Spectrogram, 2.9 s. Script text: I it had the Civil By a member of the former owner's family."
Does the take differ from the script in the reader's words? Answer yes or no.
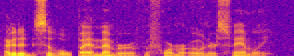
no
